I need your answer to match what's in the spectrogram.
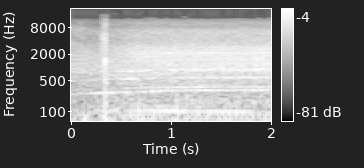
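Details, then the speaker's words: Nissan G35 with 1JZ swap on a standalone ECU, CanBus wired and fan activation temperature set to 0: steady, even electric radiator fan whoosh and hum with no rattles; the fans are running normally. "And I'm sure you guys can hear it, but the fan in fact is on."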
